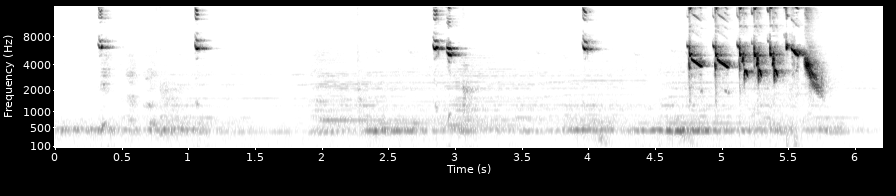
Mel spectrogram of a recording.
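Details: European goldfinch giving scattered high, sharp chips, then a quick burst of bright, tinkling twittered notes near the end; a low steady hum runs underneath throughout.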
